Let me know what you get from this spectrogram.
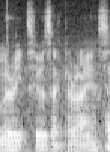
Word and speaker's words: Maurizio Zacharias: So that is the writer, and I'm going to butcher this name, Maurizio Zacharias. – Yeah, I would say Maurizio Zacharias. – Okay, yeah. – Very good. They co-write, I think, the films that are considered the more successful are the ones that Maurizio and Ira have worked together.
